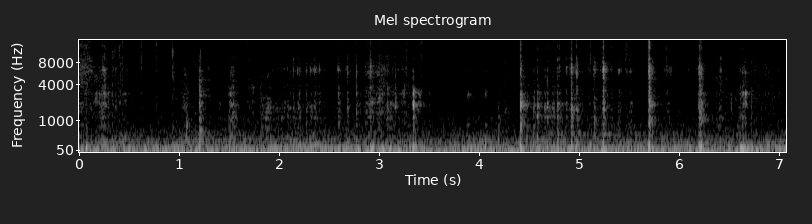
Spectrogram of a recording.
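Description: A dry, solid cream-colored rectangular bar of soap is held in the hand and scraped and cut with a metal utility-knife blade, curling flakes off. Quiet, soft scraping and crumbly rasping are broken by sharp, bright clicks and ticks as the blade bites and chips the bar, over a low background rumble.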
